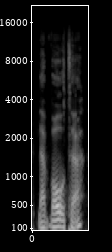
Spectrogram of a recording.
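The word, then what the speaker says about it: La Vuelta: So that's Wele, and he's like I said, he's riding the Tour of Spain this year, the La Volta, as it's pronounced.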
